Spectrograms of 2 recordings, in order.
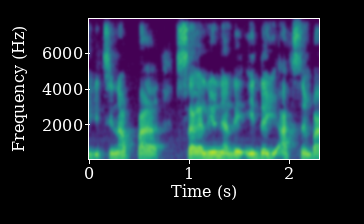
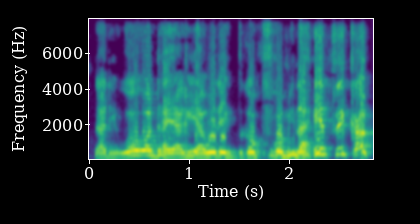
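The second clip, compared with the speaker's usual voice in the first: mock laughing reply; 5 dB louder than usual. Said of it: "Then I say".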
